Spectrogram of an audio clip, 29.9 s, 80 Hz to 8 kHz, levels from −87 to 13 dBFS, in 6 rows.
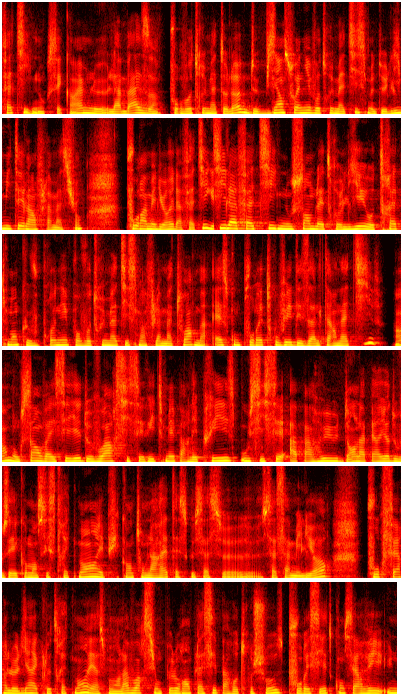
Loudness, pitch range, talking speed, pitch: -19 LUFS, 155-185 Hz, 220 wpm, 170 Hz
